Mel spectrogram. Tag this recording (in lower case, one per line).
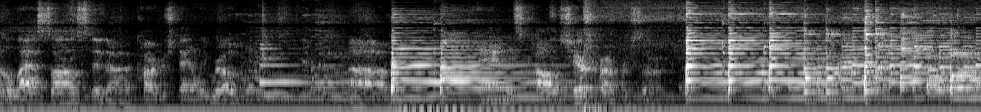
music
banjo
speech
